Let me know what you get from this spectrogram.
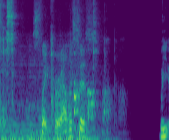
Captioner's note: laughter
